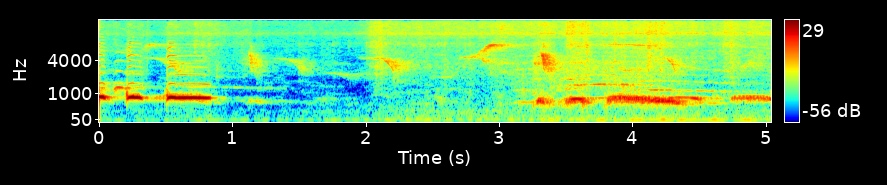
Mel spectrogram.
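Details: Bangkok-type zebra dove in melodious song, used to stimulate and train other doves: two loud clear coo notes open, then after a pause softer, lower rolling coos continue to the end.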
